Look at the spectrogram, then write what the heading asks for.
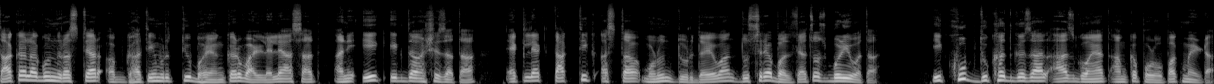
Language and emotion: Goan Konkani, neutral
